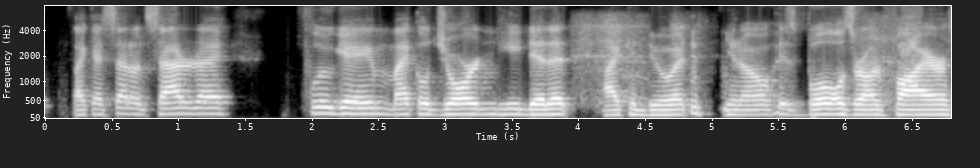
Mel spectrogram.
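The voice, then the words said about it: Hoarse, congested voice. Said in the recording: “I am still dealing with a cold. I apologize for my voice. Sometimes I will cough.”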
